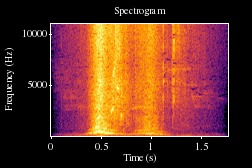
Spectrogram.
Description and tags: Raw audio of me swinging bamboo close to the recorder. I originally recorded these for use in a video game. The 'D' swings make a full 360-degree circle.
An example of how you might credit is by putting this in the description/credits:
The sound was recorded using a "H1 Zoom recorder" on 18th February 2017.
